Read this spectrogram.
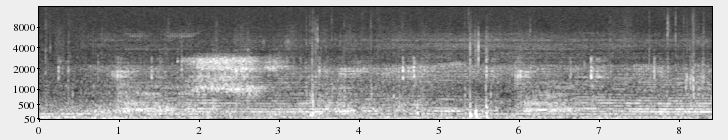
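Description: Small footsteps creak softly on a wooden floor.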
